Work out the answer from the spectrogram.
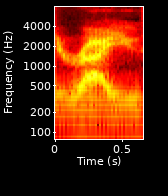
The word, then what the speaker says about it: Ryu: tongue uh Ryu rayu I believe the correct pronunciation is Ryu but most people I know say rayu so whichever I guess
